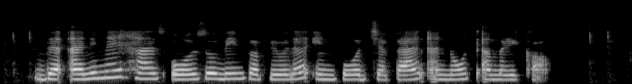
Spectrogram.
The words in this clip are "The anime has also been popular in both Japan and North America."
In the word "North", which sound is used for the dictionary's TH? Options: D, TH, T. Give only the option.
T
